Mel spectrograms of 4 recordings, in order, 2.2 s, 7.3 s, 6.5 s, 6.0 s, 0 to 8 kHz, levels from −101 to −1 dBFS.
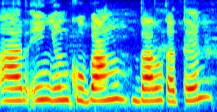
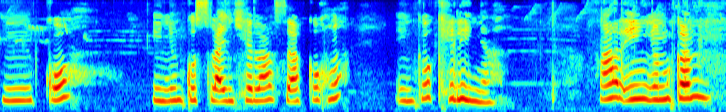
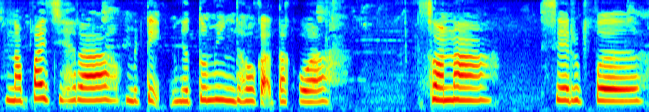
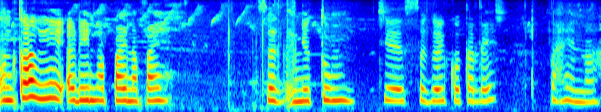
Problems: background sounds at intervals, background conversations at intervals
